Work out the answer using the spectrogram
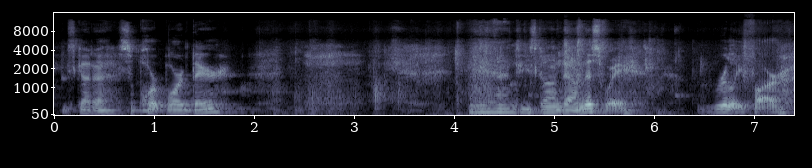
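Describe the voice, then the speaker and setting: Low-voiced man exploring, noisy recording. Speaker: amateur explorer filming a mine visit. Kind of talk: casual handheld exploration narration. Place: inside an abandoned mine tunnel with running water. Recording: clearly noisy handheld recording.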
